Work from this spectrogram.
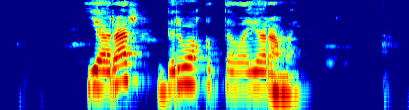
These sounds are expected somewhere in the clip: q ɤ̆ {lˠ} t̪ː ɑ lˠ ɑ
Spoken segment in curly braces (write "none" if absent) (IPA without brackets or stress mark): none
